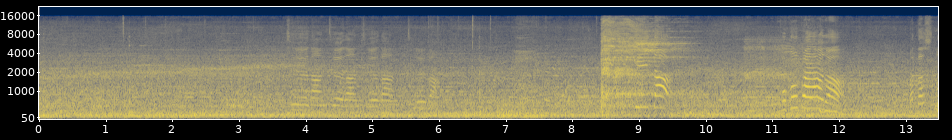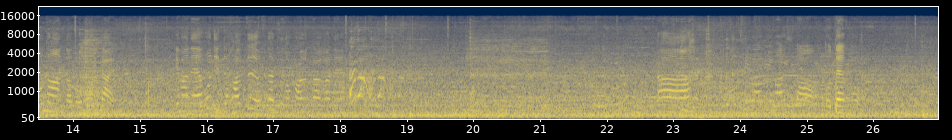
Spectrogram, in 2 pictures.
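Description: A slot machine plays jingles and sound effects.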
